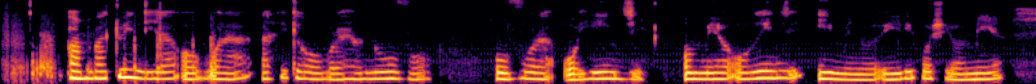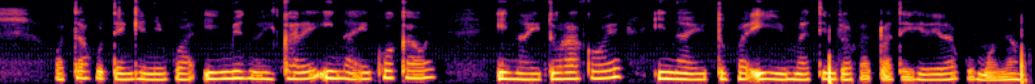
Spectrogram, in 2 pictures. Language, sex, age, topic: Oshiwambo, female, 18-24, agriculture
